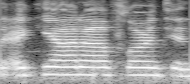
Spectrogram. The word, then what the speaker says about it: Akiana Fleurantin: Good afternoon, Akana Florentin. How are you? Good afternoon. Hi, Denise. Am I pronouncing your name correctly? Yes, you're doing perfect. Aiana Florence.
